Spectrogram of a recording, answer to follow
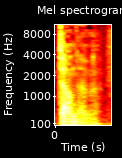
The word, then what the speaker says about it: Trnava: J'ai vérifié la prononciation sur Wikipédia, c'est Trnava.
